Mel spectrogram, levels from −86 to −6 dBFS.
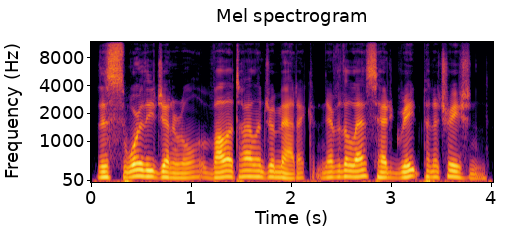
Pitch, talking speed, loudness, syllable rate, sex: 125 Hz, 150 wpm, -17 LUFS, 6.3 syllables/s, male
